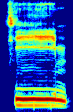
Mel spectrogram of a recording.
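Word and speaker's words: جيم: এরপরে জিম। হ্যাঁ, একটু শক্ত করে, আরেকটু শক্ত। জিম।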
